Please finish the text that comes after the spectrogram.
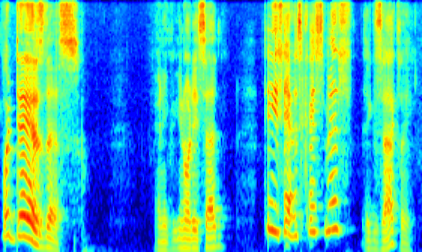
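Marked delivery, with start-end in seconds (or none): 0.0-1.0 calling out. Retold or imitated. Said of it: "I go". 3.5-4.7 wife voice. Acted. Wife asks high.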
